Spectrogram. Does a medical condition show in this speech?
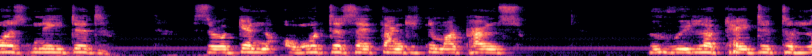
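Yes: traumatic brain injury; speech.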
